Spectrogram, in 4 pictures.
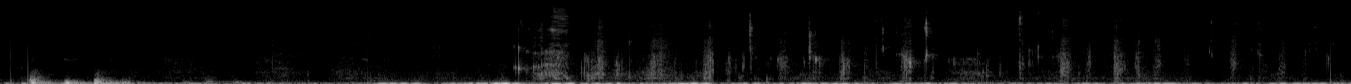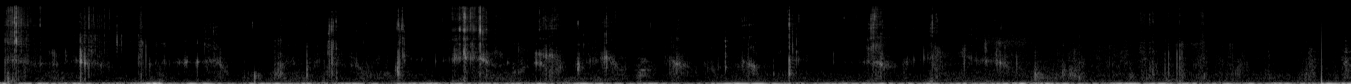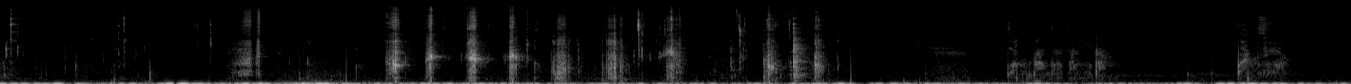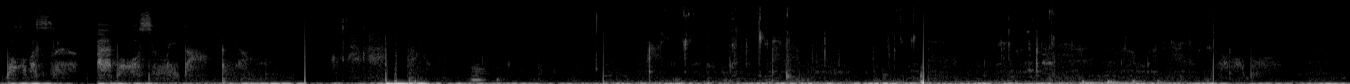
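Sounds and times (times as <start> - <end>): person crunching food: 5.1 - 23.8, 30.5 - 35.6, 47.0 - 51.2.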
